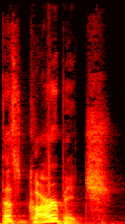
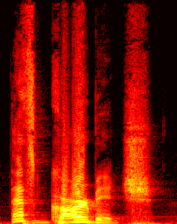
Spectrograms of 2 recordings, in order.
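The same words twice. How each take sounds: First: Said in the usual way. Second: "That's garbage." slowed right down, each word leaned on; slow, deliberate dismissal; slow emphatic. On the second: Real, not acted. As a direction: drag "That's garbage." out for weight. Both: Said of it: "repeated for emphasis".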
